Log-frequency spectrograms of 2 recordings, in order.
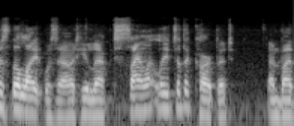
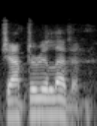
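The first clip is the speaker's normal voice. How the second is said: ordinary delivery, nothing marked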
